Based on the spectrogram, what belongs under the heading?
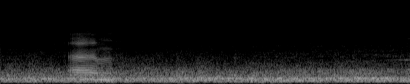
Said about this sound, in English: It sounds like the trains are running above us.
